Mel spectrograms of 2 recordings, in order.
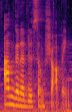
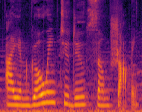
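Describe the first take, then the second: First: The words are reduced and run together quickly. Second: Each word is said fully and separately. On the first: The speaker calls it right. "o que parece bem rápido" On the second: The speaker calls it wrong. "eles não iriam dizer"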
